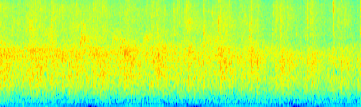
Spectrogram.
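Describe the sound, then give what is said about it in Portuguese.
Steady, dense audience applause filling the whole stretch, a continuous crackle of many hands clapping at an even, fairly loud level with no voices standing out. “Dá um aplauso a ele.”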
